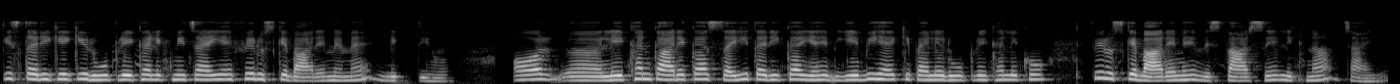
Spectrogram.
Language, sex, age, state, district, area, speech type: Hindi, female, 45-60, Madhya Pradesh, Jabalpur, urban, spontaneous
